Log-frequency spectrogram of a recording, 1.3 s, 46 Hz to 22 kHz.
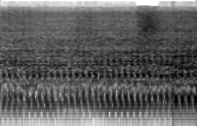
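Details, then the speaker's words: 2009 Honda Metropolitan scooter after carburetor cleaning and smoothing the throttle plunger and its bore: quick, even buzzing that climbs smoothly with throttle, no stumble or bog; runs well. "So let's go ahead and fire it up and see how she does. Now you sound pretty good."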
